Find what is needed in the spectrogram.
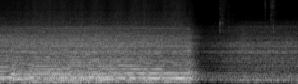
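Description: Metal band playing distorted electric guitar and bass guitar together, stopping abruptly about three seconds in.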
